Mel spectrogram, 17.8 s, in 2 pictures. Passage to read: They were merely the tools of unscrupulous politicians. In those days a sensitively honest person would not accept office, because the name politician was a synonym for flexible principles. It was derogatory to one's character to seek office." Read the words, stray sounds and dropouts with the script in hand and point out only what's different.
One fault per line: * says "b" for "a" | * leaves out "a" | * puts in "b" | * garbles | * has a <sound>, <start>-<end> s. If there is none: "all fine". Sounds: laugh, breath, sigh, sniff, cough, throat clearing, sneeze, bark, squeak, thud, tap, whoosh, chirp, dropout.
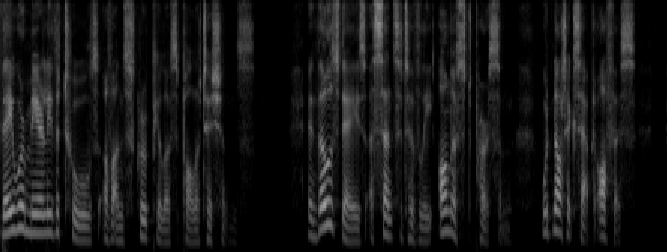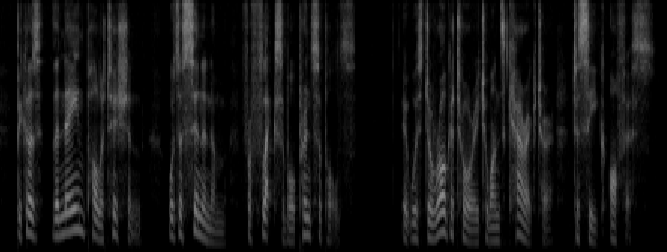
all fine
